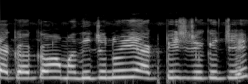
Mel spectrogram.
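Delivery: normal talking voice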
